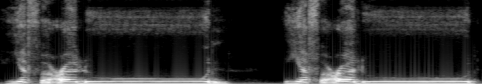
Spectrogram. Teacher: you stretch this waw up to 3 alif, which is the best to do that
